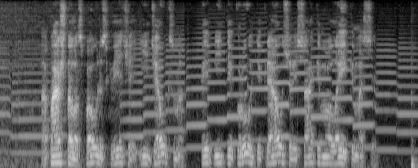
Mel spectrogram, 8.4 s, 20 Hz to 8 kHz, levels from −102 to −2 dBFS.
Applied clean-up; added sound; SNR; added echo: none; Trumpet; 13 dB; reverberation time 0.2 s.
